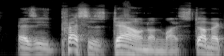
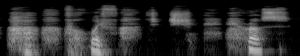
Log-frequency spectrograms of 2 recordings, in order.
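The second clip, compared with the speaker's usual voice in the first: breathless gasp; 5 semitones higher, 18 dB quieter than usual. A narrator's reading. Narrator overwhelmed by his touch, breathless broken gasps.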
